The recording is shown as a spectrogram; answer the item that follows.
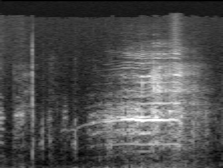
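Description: A laying hen in a nest box gives one faint, drawn-out call about a second in.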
